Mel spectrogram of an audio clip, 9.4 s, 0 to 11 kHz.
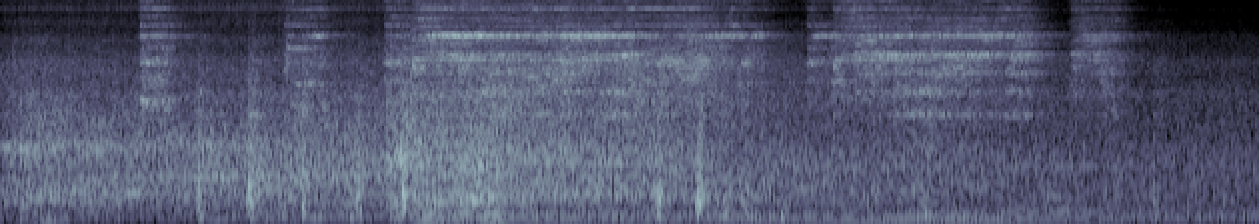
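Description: Train wheels squealing in several waves as an HB-E300 series hybrid railcar pulls slowly away over the station tracks, with a few wheel knocks and a low steady hum underneath. The squeal stops about a second before the end.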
